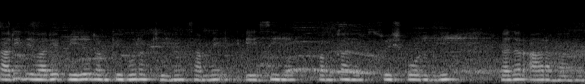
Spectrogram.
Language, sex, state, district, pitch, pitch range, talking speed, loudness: Hindi, female, Bihar, Gopalganj, 220 Hz, 210-225 Hz, 225 wpm, -26 LUFS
